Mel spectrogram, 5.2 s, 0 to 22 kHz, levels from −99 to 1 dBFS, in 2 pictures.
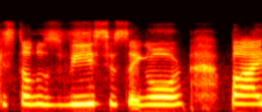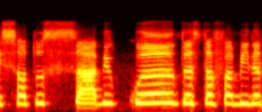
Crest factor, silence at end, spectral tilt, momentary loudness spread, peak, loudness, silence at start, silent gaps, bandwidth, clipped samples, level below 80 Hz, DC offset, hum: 14 dB; 0 s; -2 dB/octave; 8 LU; -2 dBFS; -15 LUFS; 0 s; none; 9.8 kHz; under 0.1%; -68 dBFS; under 0.1%; none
